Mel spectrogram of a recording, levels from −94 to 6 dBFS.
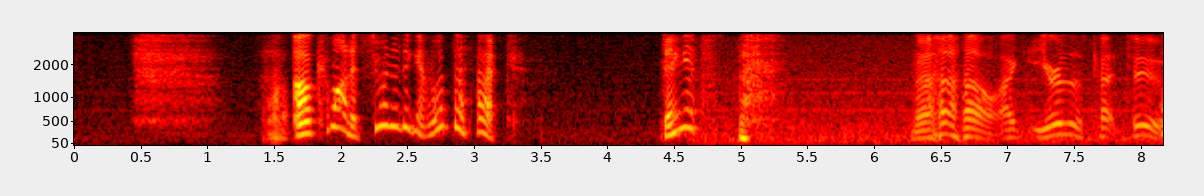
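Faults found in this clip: No call or media quality findings; the room noise that rises about halfway through belongs to the recording, and nothing above 4 kHz is expected from the narrowband G.711 A-law call path.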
